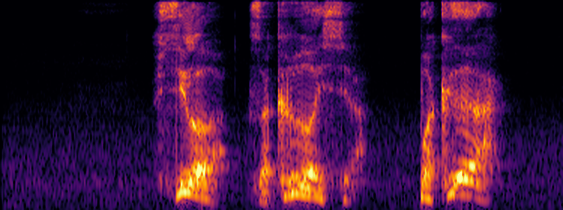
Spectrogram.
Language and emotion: Russian, angry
